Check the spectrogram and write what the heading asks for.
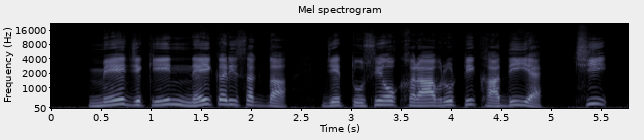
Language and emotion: Dogri, disgusted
